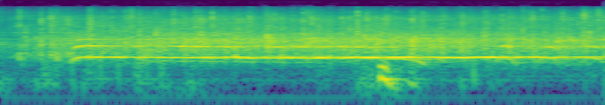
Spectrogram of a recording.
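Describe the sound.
Audience applause welcoming speakers to a talk: dense, steady clapping that starts quickly and fills the whole clip, with a thin, sustained ringing tone running through it.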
